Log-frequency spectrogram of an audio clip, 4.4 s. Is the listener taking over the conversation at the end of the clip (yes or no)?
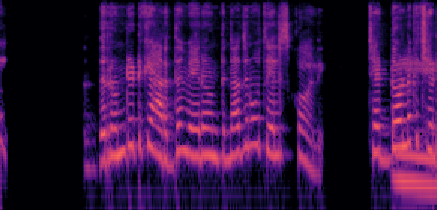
yes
